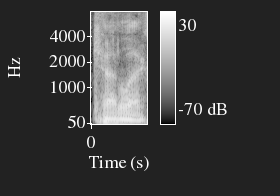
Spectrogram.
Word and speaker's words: Kadilak: pronounce my name but it is pronounced Cadillac like the car ah I apologize no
